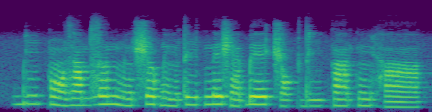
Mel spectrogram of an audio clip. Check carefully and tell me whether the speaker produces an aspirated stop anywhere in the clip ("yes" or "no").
no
